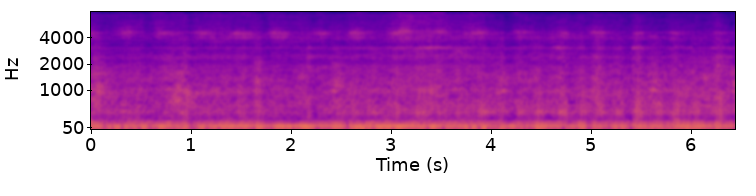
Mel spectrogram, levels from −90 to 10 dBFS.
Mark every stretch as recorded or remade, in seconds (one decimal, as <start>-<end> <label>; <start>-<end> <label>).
0.0-6.4 remade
